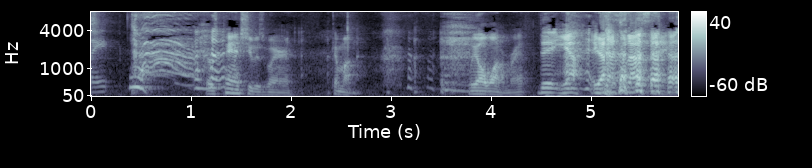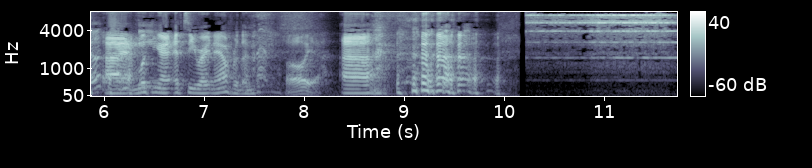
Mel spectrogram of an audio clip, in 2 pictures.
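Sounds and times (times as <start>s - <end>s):
speech: 0.0s - 10.3s
laughter: 0.4s - 1.5s, 4.8s - 6.6s, 7.3s - 10.1s
bell ringing: 10.2s - 11.7s.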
